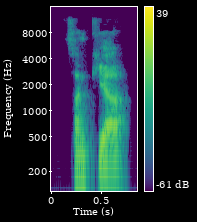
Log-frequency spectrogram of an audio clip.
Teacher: the way it's pronounced is flavored by the kh this is the letter that comes after it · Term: anishwara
